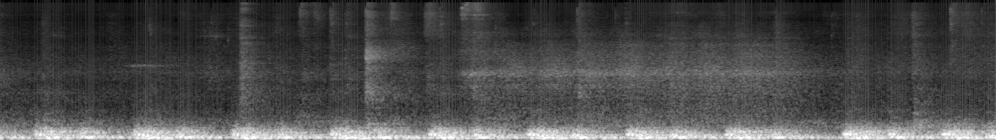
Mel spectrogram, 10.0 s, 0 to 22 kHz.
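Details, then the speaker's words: Fourth heart sound (S4): regular low heart sounds at about 60 a minute with an extra soft sound in diastole just before the first heart sound. "Y este es un cuarto se adelante del primer domingo."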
